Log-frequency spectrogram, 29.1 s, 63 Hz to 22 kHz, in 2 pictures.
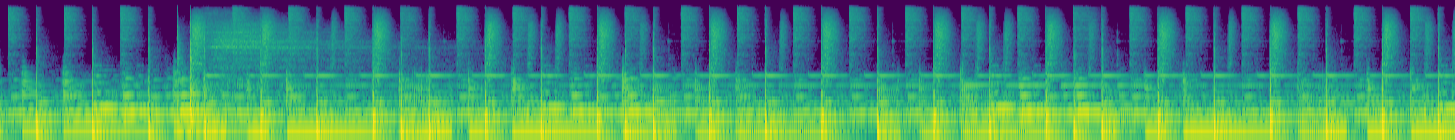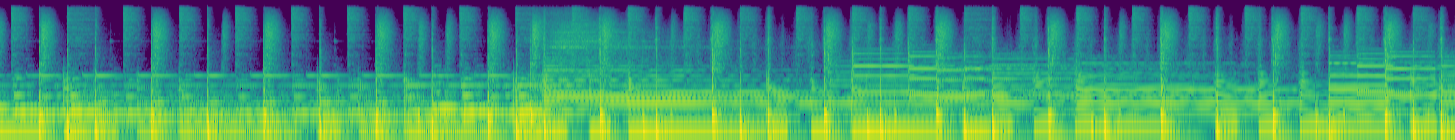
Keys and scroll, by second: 0.5 ctrl+d, 1.1 ctrl+*, 1.7 typing, 3.3 shift+F6, 9.3 F1, 11.3 Page_Down, 12.3-12.9 typing, 13.4 shift+F6, 17.5 F1, 18.1 F7, 19.1 F1, 20.6-21.5 typing, 21.5 shift+F6, 24.5 F1, 25.5-25.9 typing, 26.6 shift+F6, 28.4 F1, 28.8 Page_Down.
